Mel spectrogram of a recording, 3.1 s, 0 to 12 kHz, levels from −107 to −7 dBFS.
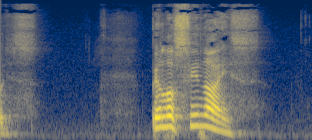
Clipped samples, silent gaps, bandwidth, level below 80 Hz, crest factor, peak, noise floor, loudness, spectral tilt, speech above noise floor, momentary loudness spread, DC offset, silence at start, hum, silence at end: under 0.1%; none; 11.5 kHz; -54 dBFS; 18 dB; -2 dBFS; -67 dBFS; -15 LUFS; -4 dB/octave; 51 dB; 23 LU; under 0.1%; 0 s; none; 0.65 s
